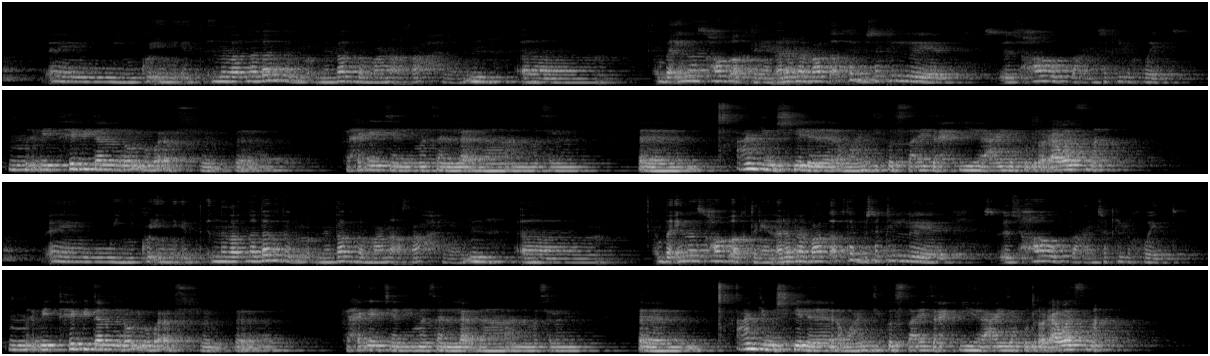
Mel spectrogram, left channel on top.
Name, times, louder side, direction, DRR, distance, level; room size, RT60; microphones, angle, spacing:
voice 1, 0.4-4.7 5.2-6.0 6.5-11.6, right 1 dB, 45° right, 1 dB, 1.6 m, -31 dB
voice 2, 12.1-14.9 15.5-17.9 18.4-19.0 19.4-23.0, right 2 dB, 25° right, -4 dB, 0.8 m, -25 dB
7.1 x 6.5 x 5.8 m, 1.3 s
head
